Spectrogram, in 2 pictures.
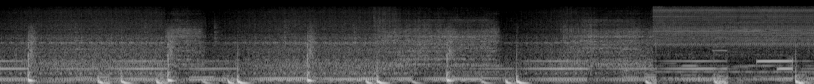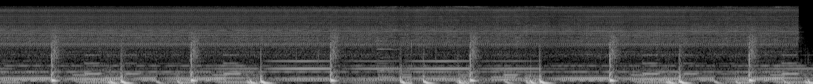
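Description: Background music with a steady beat throughout. Under it, for the first six seconds or so, a 4 x 36 inch belt sander grinds the metal tip of a copper-tube pen body into a cone; then the grinding stops.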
